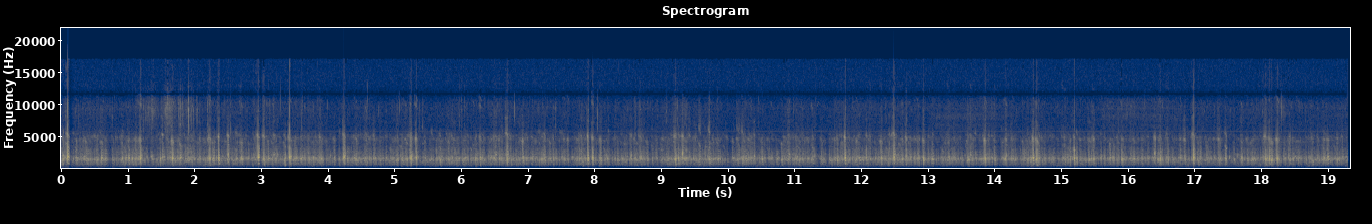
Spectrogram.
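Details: Wood frogs calling during amplexus in south central Pennsylvania on 7 March 2009: a dense, continuous chorus of overlapping clucking, croaking calls forming an unbroken rattling din with no pauses.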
